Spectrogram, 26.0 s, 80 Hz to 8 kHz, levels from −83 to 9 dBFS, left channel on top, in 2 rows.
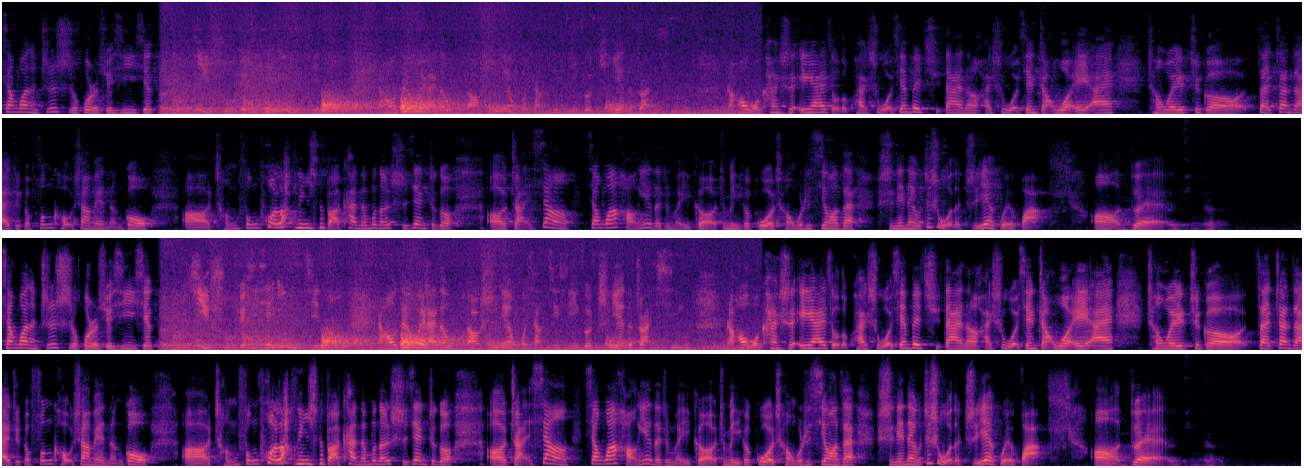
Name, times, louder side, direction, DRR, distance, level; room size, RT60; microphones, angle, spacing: voice 1, 0.0-1.5 1.8-24.6, right 5 dB, 55° right, 0.9 m, -28 dB
sound 1, 1.6-7.6, right 1 dB, 5° right, 0.6 m, -27 dB
voice 2, 10.3-10.8 24.1-25.1, left 1 dB, 30° left, 4.7 m, -47 dB
17.0 x 14.0 x 4.3 m
head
